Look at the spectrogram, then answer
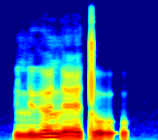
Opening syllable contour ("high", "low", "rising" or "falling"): rising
